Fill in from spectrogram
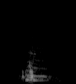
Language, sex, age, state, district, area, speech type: Manipuri, female, 45-60, Manipur, Kangpokpi, urban, conversation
